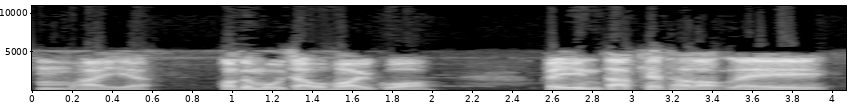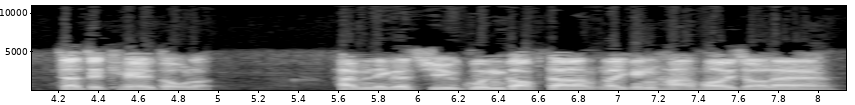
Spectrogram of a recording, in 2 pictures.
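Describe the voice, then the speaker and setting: A man acting a dry, chiding office boss in a radio drama, deadpan, with a Hong Kong Cantonese accent and English words mixed in. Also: on the low side, fairly quick, lo-fi sound, a little hiss or hum, natural voice.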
